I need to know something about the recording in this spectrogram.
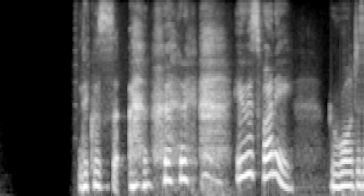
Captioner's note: laughs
